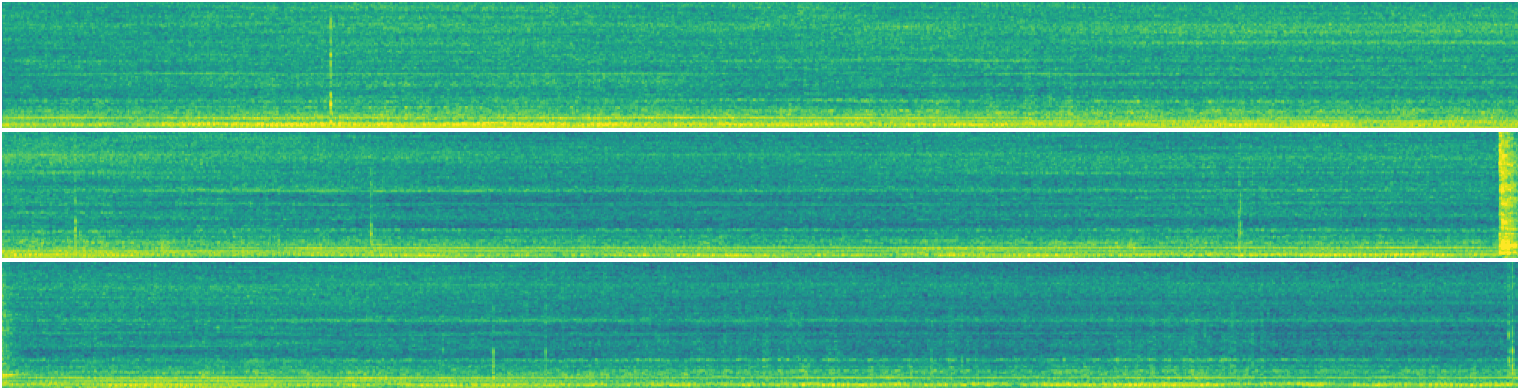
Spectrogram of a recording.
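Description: Restored Rockwell Delta pedestal grinder running, its single-phase motor giving a steady hum and whine, with a low tone that swells and fades every couple of seconds. One sharp click about twenty seconds in.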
